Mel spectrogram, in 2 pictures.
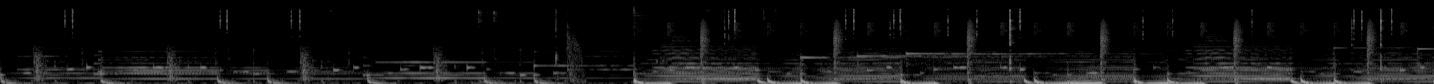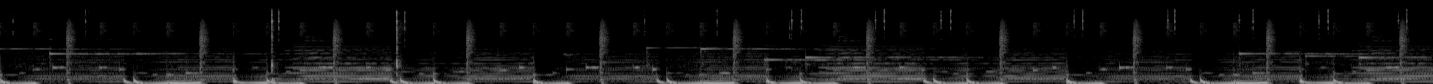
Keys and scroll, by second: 2.9 ctrl+a, 4.3-5.3 typing, 5.4 Return, 7.5 ctrl+shift+a.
